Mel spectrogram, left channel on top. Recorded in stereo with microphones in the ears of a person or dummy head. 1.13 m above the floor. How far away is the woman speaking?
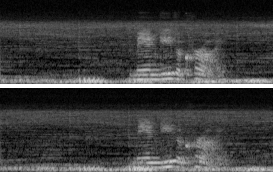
About 3 m.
